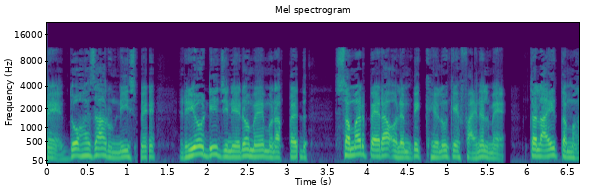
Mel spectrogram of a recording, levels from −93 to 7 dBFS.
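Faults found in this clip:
Low-delay AAC compression: grainy, rough speech throughout with noise between harmonics, plainly audible. Likely AAC-ELD; the damage fits roughly 32 kbps, with short frames smearing pitch detail.

AAC frame loss with muting: soft-faded dropouts at 1.11–1.28 s after "دو ہزار انیس" (scattered gaps, longest about 70 ms), 3.11–3.16 s, and 5.69–5.74 s. The decoder zeroed the lost frames, which fits 20 ms frames.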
